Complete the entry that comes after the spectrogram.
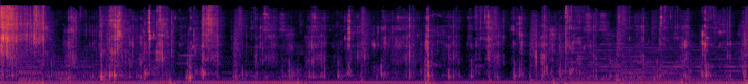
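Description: A person chewing and crunching a thin, crispy pizza crust close to the microphone, with many short crackling bites. Soft background music plays underneath.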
